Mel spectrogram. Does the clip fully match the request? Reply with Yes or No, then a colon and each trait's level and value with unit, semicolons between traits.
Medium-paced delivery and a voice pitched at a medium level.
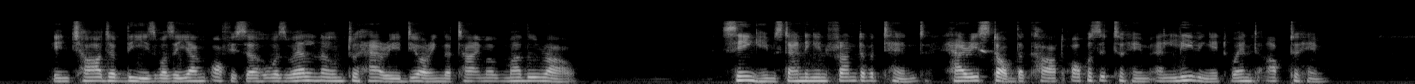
Yes: average, 180 wpm; medium, 155 Hz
